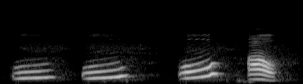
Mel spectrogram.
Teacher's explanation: जब इन चारों को बोलेंगे तो हमारे जो होंठ होते हैं वो गोल रूप धारण कर लेते हैं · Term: वृत्ताकार स्वर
